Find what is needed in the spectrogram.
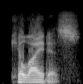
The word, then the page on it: colitis: American English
